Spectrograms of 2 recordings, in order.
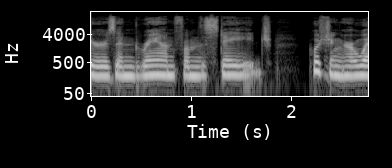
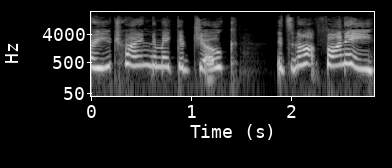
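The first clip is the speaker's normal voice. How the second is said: very high-pitched, indignant outburst; 11 semitones higher than usual. Reading a story aloud, a character objecting to a joke: indignant high-pitched voice. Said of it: "Diana's high-pitched voice rose even higher with indignation".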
